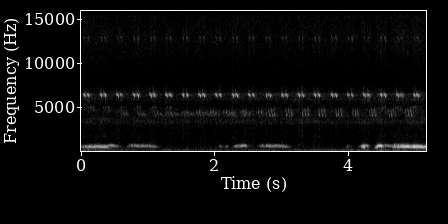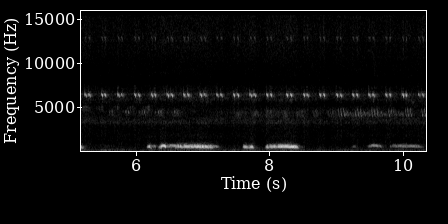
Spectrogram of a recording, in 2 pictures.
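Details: An aggressive spotted dove repeats its phrase of quick short coos followed by a swelling, drawn-out throaty coo, several rounds over ten seconds. Constant fast high ticking sounds in the background.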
